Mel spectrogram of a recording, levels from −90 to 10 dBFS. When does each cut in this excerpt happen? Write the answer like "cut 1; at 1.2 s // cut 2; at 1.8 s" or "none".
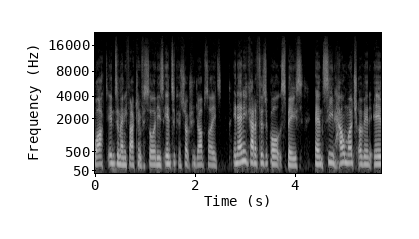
cut 1; at 2.7 s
